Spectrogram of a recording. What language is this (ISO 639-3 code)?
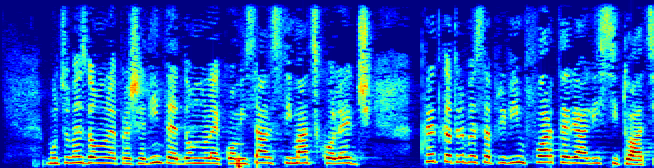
ron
